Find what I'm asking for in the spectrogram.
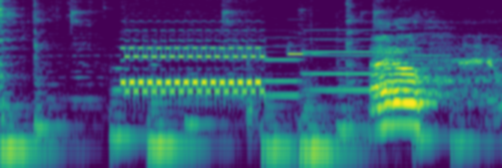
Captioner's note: phone ringing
